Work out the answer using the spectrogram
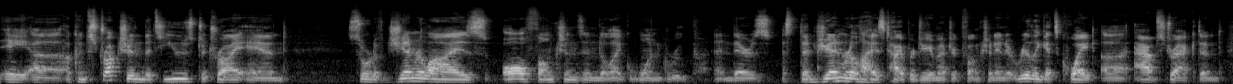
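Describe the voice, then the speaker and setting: A man's voice: on the low side, a bit bright, a little hiss or hum. A man in his twenties teaching a casual on-camera math lesson, thinking aloud with many fillers and self-corrections. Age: 20s. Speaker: math channel host. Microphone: camera mic, on camera at a board.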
